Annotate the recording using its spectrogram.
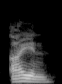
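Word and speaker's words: عين: Imagine you are like trying to pushing something out of your throat.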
